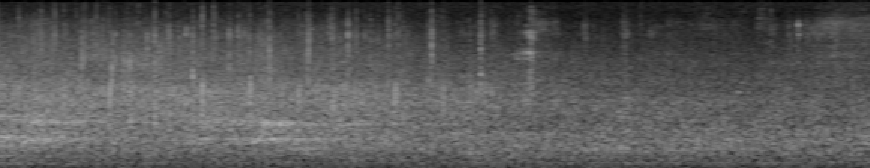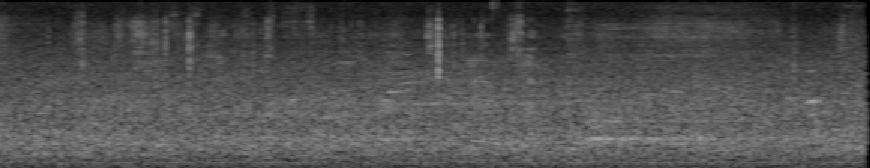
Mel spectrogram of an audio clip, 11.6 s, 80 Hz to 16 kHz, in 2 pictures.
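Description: A crowd applauds at the Crufts 2017 Inter-Regional Rally dog event, a steady, distant patter of clapping with dogs barking and yipping and voices in the background.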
